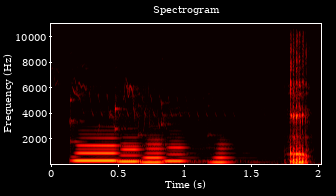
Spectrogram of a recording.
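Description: A short cartoon music jingle of several separate held notes, about a second and a half long, played as the scene changes. A brief noisy burst follows near the end.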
